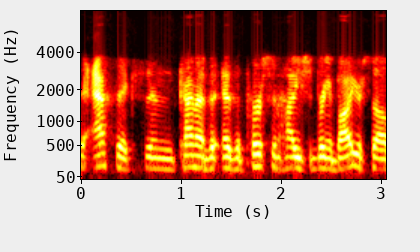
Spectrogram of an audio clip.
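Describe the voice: Recorded dry and close with no echo, a man with an American accent speaks at a moderate pace and a fairly high pitch.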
